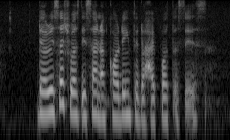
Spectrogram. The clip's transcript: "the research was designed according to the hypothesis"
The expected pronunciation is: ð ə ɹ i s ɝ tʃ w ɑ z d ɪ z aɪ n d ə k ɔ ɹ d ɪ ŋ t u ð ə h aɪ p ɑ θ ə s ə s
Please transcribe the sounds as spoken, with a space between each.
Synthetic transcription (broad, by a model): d ə ɹ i s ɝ tʃ w ɑ s d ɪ s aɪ n ə k ɔ d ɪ ŋ t u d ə h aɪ p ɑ t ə s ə s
